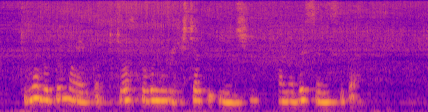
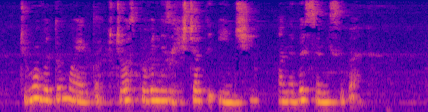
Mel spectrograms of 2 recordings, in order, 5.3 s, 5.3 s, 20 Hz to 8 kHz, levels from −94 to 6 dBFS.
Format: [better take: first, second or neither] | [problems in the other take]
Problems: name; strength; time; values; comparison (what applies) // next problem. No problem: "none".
second | background sound (Sink (filling or washing) / Water tap, faucet); 13 dB below the speech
